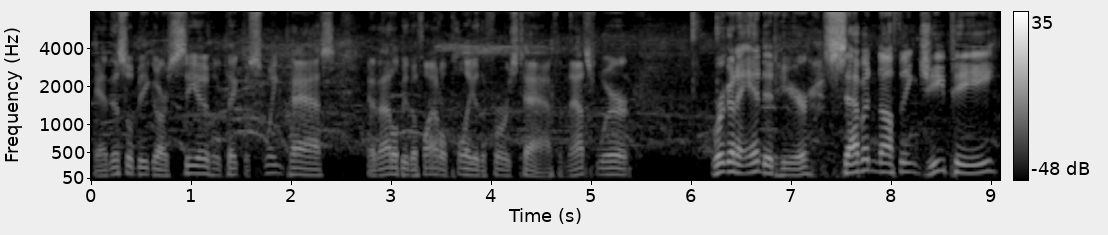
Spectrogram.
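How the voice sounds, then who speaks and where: A male play-by-play announcer hosting a live football broadcast. His voice is medium in pitch, with faint outdoor stadium noise behind it. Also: normal speed.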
